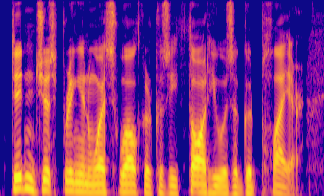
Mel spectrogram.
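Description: A man with a normal speaking voice talks at a medium pitch with lively intonation. The sound is dry and close with no echo, on a very clean recording with a silent background. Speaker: football analyst. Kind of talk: casual chat. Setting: studio.

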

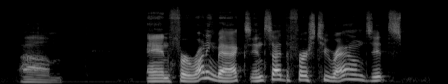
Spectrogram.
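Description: With an American accent and a normal speaking voice, a man talks at a fairly quick pace with lively intonation, the sound dry and close with no echo in a very clean recording against a silent background. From Miami, Florida. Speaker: fantasy sports analyst. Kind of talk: casual chat.

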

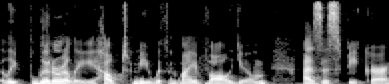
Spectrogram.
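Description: Here is an unremarkable speaking voice from a woman at medium pitch with ordinary pitch variation. The recording is very clean, the background silent. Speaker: theater teacher. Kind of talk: casual interview chat.

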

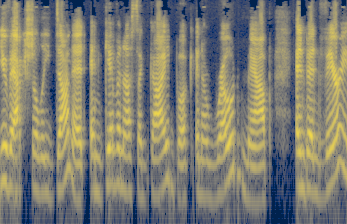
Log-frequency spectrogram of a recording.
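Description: An unremarkable speaking voice from a woman, fairly low-pitched, with ordinary pitch variation. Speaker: radio talk show host. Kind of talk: interview.

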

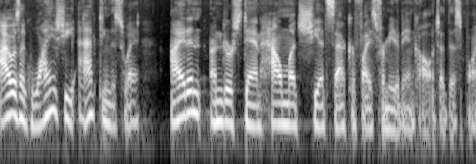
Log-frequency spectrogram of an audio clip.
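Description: Against a quiet background with a dry, close sound with no echo, a man in a plain, everyday voice speaks at a fairly high pitch and a fairly quick pace with lively intonation. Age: 20s. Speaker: author. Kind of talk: interview.

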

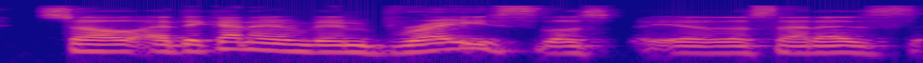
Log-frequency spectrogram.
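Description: A man with a Quebec accent speaks at a fairly slow pace with ordinary pitch variation against a quiet background. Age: 40s. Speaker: soccer commentator. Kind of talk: casual chat. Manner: halting.

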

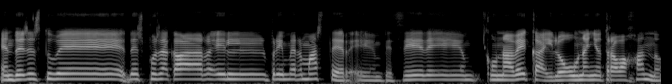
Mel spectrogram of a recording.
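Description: A woman talks at a moderate pace with a fairly high pitch and a bright, sharp tone. Her intonation is fairly even, with hardly any pauses, on a very clean recording with a silent background. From Spain, Basque Country (Bilbao). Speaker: renewable energy engineer. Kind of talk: casual interview.

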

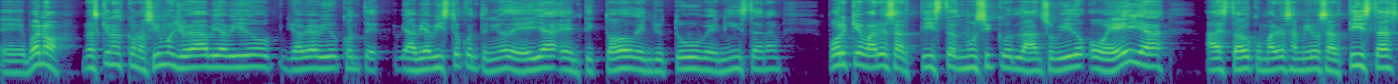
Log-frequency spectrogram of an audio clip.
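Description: With a northwestern Mexican accent, a man talks at a moderate pace in a high pitch and fairly even intonation, on a very clean recording with a silent background. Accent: northwestern Mexican Spanish (Sinaloa). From Mexico, Culiacán, Sinaloa. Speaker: podcast host. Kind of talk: casual chat. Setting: studio.

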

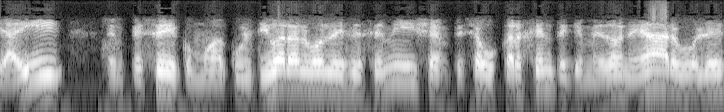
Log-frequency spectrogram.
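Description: With an Argentine accent, a man speaks at a fairly high pitch. His pace is fairly quick and his pitch varies ordinarily. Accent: Rioplatense Argentine Spanish. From Argentina, Greater Buenos Aires (Lanús, Monte Grande). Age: 40s. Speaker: music producer and percussionist. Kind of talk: radio interview.

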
